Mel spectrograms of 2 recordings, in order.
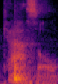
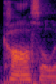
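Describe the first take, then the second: First: It is said in a Melbourne accent. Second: It is said in an Adelaide accent. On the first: "like they do in Melbourne" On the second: "Adelaide accent where we say castle"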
